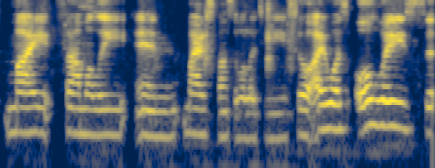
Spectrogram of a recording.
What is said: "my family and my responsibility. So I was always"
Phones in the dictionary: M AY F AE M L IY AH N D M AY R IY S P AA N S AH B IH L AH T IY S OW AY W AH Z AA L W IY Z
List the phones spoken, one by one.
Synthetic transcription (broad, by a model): M AY F AE M L IY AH N M AY R IY S P AA N S AH B IH L AH T IY S OW AY W AH Z AA L W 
